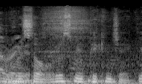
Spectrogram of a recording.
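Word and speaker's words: Russo Piknjač: Russo Pickinjack, yeah.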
